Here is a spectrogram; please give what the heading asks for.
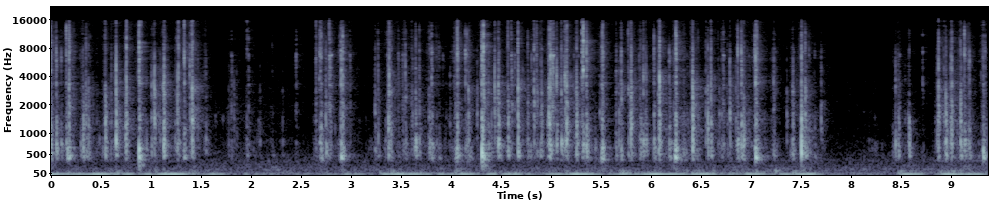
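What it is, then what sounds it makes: Plastic keyboard typing. Bare fingertips of both hands type fast, repeated key presses on a full-size pastel plastic retro keyboard with round plastic typewriter-style keycaps, resting on white fabric. Short, dry plastic clicks with a mid-pitched clack come in quick bursts, broken by brief pauses near two and eight seconds.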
